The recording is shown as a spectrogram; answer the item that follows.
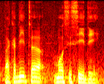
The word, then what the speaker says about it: Pakalitha Mosisili: You pronounced it very well. Pakalitha Mosisili.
